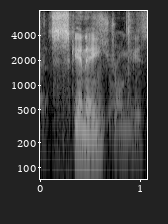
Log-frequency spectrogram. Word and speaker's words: Skinny: I go by Skinny, pronounced Skinny, as in the thing that I am not.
